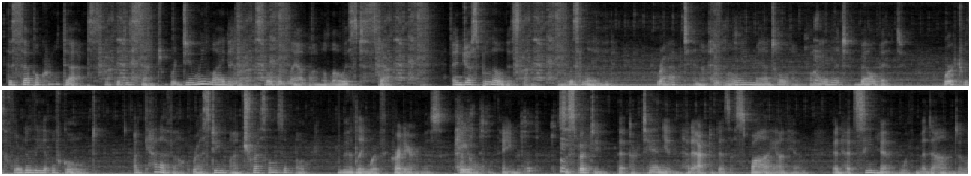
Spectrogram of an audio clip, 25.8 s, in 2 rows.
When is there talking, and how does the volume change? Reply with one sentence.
You can hear the talking from 0.1 to 25.7 s, at a steady volume.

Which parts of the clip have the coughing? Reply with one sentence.
The coughing can be heard from 3.0 to 4.2 s, from 9.4 to 11.2 s and from 18.9 to 20.8 s.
